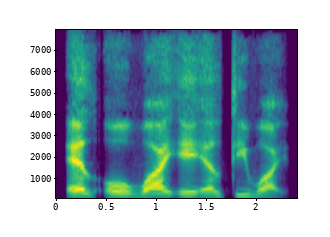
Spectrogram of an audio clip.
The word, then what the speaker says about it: loyalty: LOYALTY, pronounced loyalty. Don't forget the Y at the end that gives it the E sound. The OI sound is also key.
